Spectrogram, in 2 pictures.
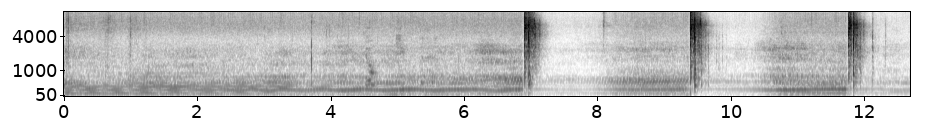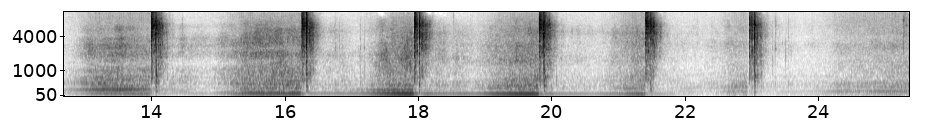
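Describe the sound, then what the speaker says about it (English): A CZ 75 P-07 pistol fires about nine sharp, loud shots at a target outdoors, spaced a couple of seconds apart, each crack followed by a brief ringing decay over a low background hum. "So he's gonna aim for the head and start shooting."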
